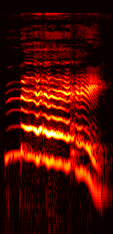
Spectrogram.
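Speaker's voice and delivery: high loud whinnying neigh; horse neigh. Shown as a demonstration. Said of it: "the horse all sound like this".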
